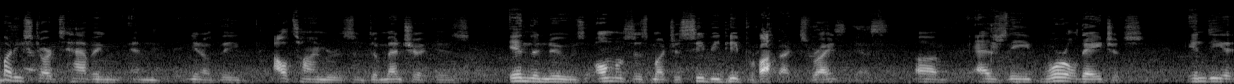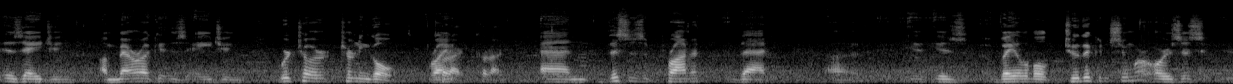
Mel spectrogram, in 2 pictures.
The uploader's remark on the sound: Live from SupplySide West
